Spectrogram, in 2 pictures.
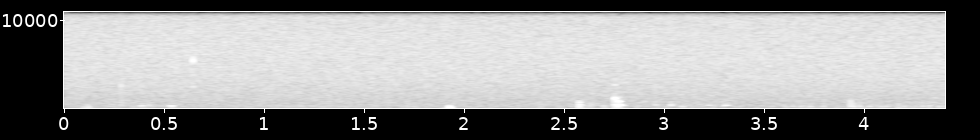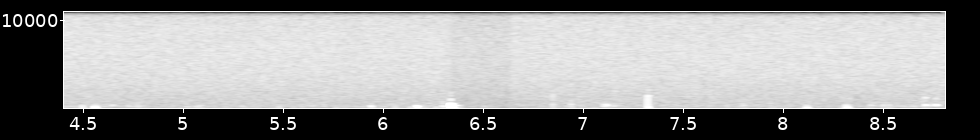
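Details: Irregular soft gurgles and low rumbles with one louder growl over a quiet background, after a McDonald's lunch and pizza breakfast: ordinary digestive bowel sounds.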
